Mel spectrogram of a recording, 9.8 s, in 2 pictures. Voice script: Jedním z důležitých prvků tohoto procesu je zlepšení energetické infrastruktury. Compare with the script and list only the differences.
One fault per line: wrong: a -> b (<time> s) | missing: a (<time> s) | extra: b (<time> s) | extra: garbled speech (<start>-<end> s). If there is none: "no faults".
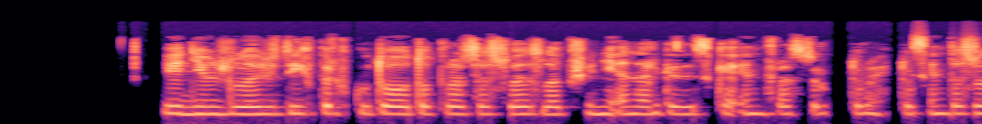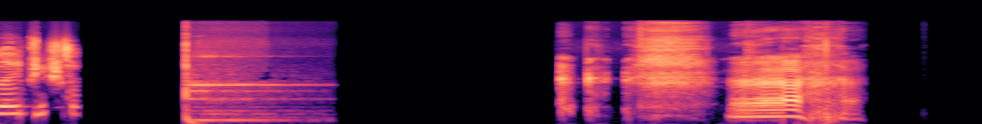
extra: garbled speech (4.5-5.3 s)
